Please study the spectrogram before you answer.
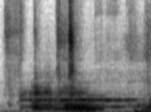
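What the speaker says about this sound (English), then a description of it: "here's one of the trains right over there" An Amtrak train rumbles past nearby along a track work site with steady tonal whine and hum, swelling in the middle then easing, a few clanks near the end.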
